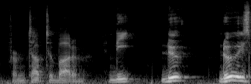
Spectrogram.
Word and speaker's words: る: Lu is pronounced like a combination of ru in rule or root and lu in loop.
